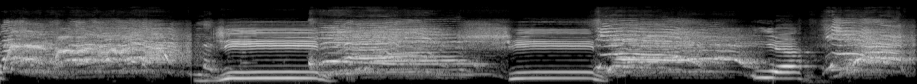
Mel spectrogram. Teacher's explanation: 6 number মাখরাজ জিহ্বার মধ্যখান তার বরাবর উপরের তালুর সঙ্গে লাগাইয়া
